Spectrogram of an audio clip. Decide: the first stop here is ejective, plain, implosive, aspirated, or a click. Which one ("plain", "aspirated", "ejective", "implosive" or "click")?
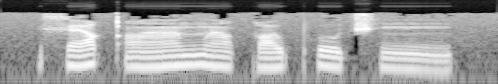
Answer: ejective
